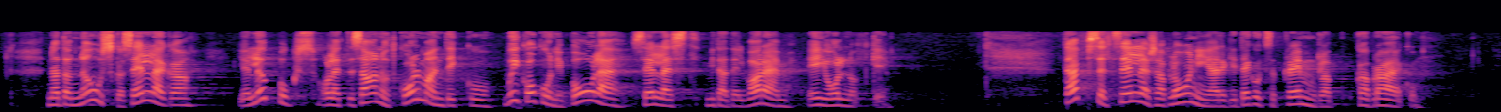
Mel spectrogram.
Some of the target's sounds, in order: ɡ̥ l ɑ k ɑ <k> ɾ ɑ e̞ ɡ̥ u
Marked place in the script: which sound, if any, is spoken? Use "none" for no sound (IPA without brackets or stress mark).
p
